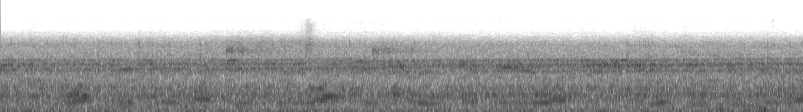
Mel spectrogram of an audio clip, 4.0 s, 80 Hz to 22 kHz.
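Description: A distant station's single-sideband voice coming through a Yaesu FT-817ND receiver from the FO-29 satellite downlink, faint and wavering under steady hiss.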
